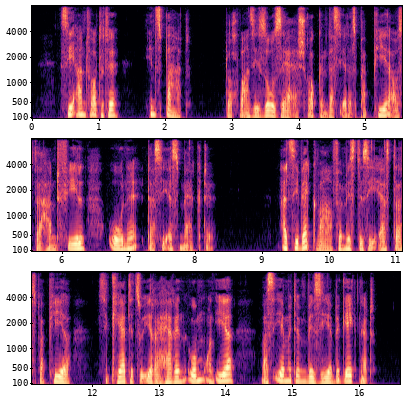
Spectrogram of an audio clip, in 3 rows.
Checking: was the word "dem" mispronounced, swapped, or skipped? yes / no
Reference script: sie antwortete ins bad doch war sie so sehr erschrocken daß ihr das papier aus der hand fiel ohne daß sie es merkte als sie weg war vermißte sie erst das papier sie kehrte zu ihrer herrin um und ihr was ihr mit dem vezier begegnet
no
